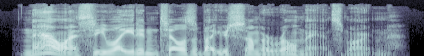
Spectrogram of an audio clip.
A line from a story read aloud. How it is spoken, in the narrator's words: one of the uniformed girls purred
